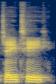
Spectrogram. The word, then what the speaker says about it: Jaeti: to find me is just Google JT and it's spelled j a e TI that's J AE TI my name is JT and you can Google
